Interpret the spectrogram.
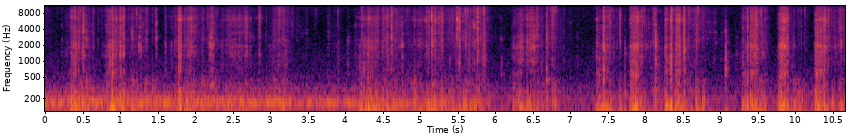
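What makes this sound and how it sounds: A metal blade scrapes and carves the edge and face of a solid, palm-sized cream-white bar of soap held in a hand with long dark nails, shaving off flakes. Rapid, dry, crunchy scraping strokes with bright crackling texture run throughout, over a steady low hum that fades after the first few seconds.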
